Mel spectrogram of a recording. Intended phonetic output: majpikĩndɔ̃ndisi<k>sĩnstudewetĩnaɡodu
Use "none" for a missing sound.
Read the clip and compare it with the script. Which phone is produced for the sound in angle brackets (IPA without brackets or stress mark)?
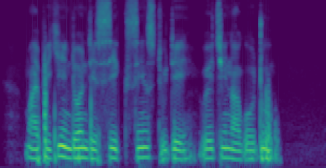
k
